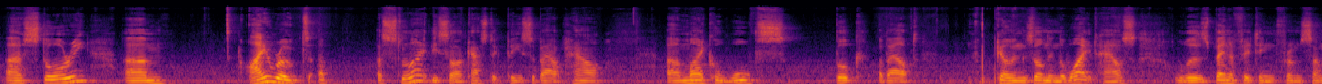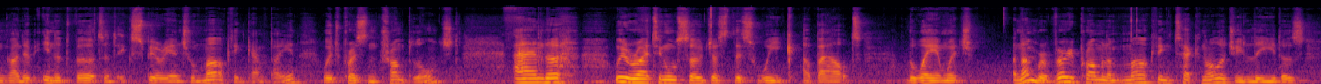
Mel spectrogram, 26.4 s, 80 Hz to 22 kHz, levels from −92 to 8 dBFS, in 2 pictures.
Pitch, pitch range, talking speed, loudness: 130 Hz, 125-155 Hz, 135 wpm, -23 LUFS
